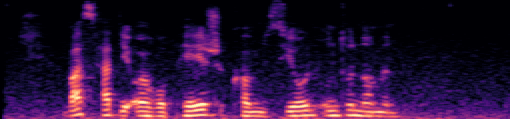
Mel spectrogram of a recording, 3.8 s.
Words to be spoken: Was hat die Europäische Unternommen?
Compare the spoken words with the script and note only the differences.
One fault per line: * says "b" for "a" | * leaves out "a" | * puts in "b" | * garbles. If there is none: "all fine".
* puts in "Kommission"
